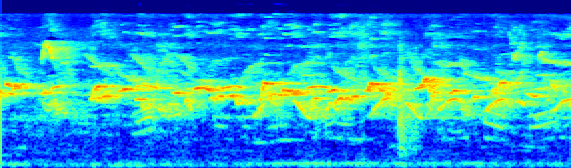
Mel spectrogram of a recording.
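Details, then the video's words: Trucuk, the sooty-headed bulbul, competing in a song contest in Pemalang near dusk: a dense, continuous stream of loud chirpy warbling with quick up-and-down whistled notes and a brief high note early on. "LOMBA BURUNG TRUCUK DI PEMALANG | menjelang magrib"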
